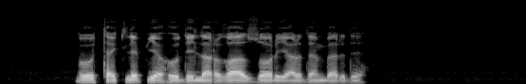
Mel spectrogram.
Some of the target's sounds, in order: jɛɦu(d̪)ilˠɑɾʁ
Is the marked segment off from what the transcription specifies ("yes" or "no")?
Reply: no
